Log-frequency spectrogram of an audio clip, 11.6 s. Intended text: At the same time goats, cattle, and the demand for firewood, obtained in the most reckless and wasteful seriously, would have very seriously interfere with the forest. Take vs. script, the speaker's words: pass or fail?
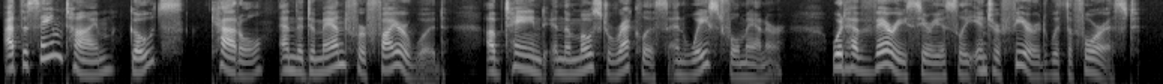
fail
